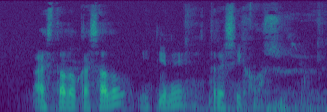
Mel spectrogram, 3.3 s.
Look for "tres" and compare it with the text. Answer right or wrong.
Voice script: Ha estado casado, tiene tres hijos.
right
